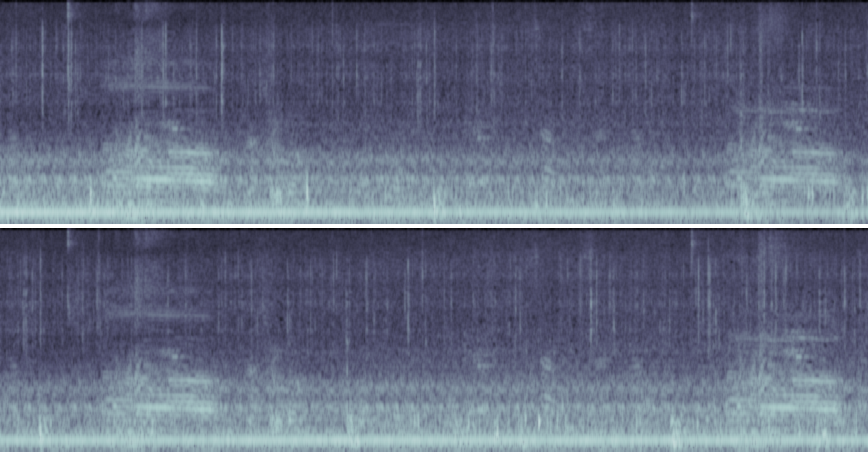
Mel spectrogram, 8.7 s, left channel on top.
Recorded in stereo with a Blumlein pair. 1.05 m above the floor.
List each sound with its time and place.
0.0 s a vehicle: 15° left; by 8.7 s 10° right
